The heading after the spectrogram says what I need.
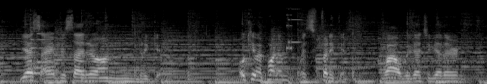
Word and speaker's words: Enrique: because it's Enrique... You have to roll your R's, and I see you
